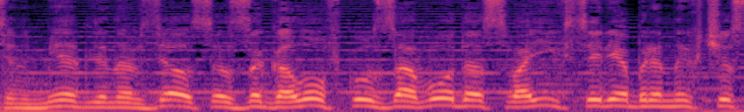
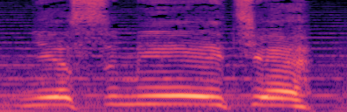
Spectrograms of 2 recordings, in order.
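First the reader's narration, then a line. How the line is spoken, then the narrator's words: Breathless, strained. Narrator (Russian): с трудом выдохнул кондуктор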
